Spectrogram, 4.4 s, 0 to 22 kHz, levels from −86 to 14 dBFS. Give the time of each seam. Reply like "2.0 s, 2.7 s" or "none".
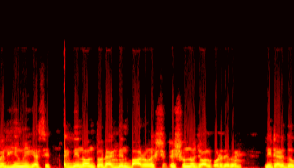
1.0 s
